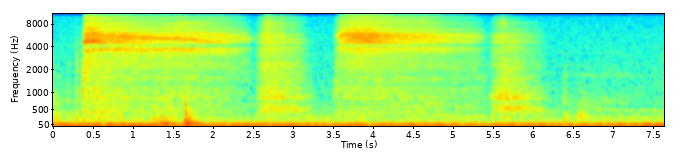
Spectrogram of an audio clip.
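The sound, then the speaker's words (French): Exhaling during a breathing exercise for running, paced to the steps: a few long, airy breaths rush out loudly in a steady rhythm, separated by brief quieter pauses, with no talking. “Et puis on peut expirer.”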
